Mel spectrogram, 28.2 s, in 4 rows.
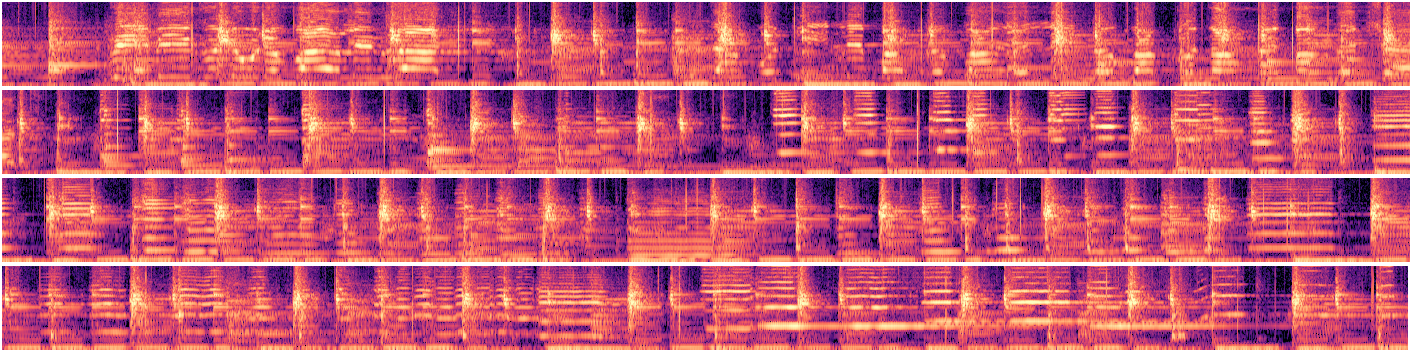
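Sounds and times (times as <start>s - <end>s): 
violin: 0.1s - 28.1s.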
